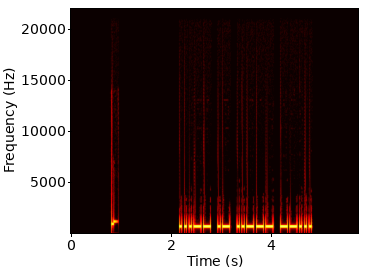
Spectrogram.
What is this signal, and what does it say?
Morse code, heard as a keyed tone, about 25 wpm, 700 Hz. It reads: 3A27
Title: Common Cut Numbers - 4-Digit 25wpm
